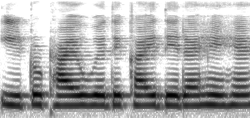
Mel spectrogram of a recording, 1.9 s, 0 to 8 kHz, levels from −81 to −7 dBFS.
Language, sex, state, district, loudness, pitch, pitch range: Hindi, female, Uttar Pradesh, Jyotiba Phule Nagar, -14 LUFS, 220 Hz, 220-225 Hz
